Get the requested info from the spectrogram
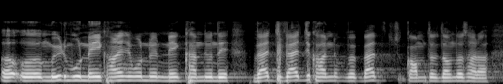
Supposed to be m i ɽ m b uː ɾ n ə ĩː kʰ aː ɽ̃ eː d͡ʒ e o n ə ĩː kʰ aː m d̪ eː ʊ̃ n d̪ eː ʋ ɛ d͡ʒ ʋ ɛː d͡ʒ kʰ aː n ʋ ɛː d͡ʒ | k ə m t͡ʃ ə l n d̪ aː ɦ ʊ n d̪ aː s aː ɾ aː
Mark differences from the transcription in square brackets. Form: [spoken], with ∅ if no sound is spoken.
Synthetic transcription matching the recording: m [iː] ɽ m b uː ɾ n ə ĩː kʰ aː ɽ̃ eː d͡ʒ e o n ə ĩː kʰ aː [n] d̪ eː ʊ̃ n d̪ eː ʋ ɛ d͡ʒ ʋ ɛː d͡ʒ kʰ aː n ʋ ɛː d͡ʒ | k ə m t͡ʃ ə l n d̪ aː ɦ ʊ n d̪ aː s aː ɾ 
